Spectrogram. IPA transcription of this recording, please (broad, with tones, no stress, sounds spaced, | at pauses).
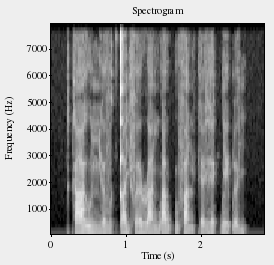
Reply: k aː˧˥ ɣ u˧ ɲ ɨ˨˩ ə̯ v ə˨˩ k̚ t̪ a˧˥ j f əː˧ ɹ a˧ ŋ w a˧ w ʔ u˧ f a˧ n k ɛ˨˩˨ ɣ ɛ˦˥ k̚ l e˧ ɓ ə˨˩˦ j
